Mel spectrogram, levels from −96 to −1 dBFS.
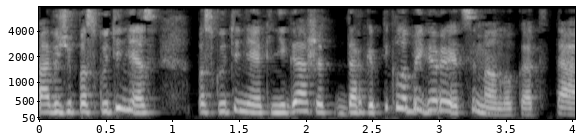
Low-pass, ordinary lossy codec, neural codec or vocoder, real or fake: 7.2 kHz; MP3, 32 kbps; none; real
